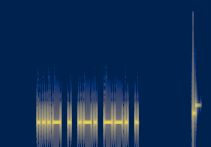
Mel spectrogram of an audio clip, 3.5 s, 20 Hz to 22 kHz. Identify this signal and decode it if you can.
Morse code, heard as a keyed tone, about 28 wpm, 700 Hz. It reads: VERGE
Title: Sets of 4 Words - New Word Drill - 28wpm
